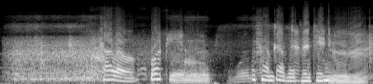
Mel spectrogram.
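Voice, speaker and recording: A man's voice: huge pitch swings, takes it slowly, music in the background, exaggerated voice, rough recording. A man run through a morphing voice changer. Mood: playful. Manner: repeating a short greeting in changing altered voices. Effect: voice changer shifting his pitch up and down. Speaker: tutorial presenter. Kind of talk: voice changer demo in a video editing tutorial.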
